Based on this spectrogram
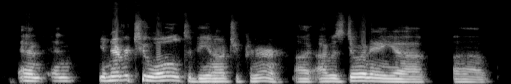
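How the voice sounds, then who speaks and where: A man's fairly high-pitched voice, dark and mellow in tone, at a fairly slow pace. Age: 60s. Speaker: entrepreneur and professor. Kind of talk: interview. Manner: halting.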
